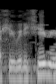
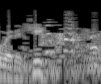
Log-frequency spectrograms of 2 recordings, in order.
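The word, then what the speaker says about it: בראשית: No, Shibirichibi, no, Bereshit.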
